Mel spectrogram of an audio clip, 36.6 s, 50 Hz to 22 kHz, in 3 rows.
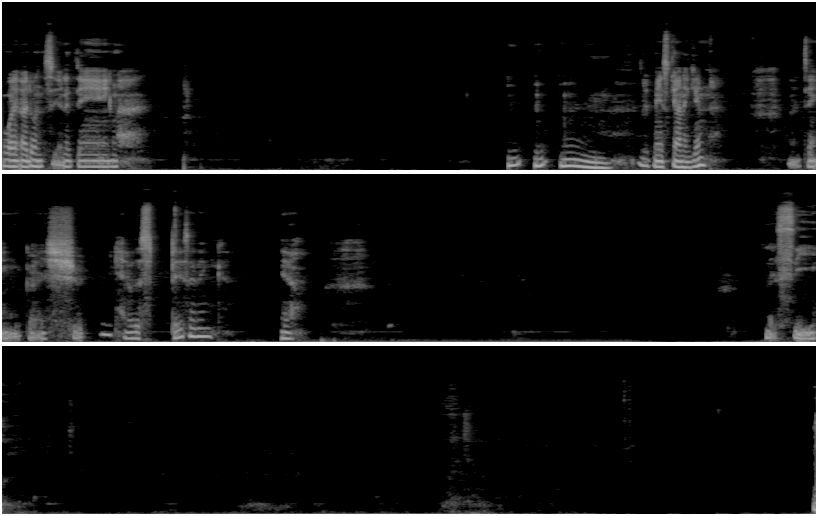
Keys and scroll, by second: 10.1 Up, 11.0 Left, 13.4 space, 14.1 Return, 31.1 Up, 33.1 Return.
